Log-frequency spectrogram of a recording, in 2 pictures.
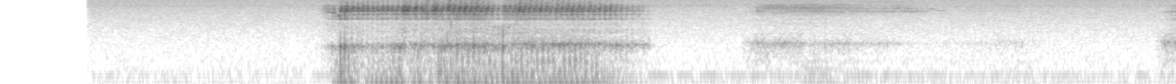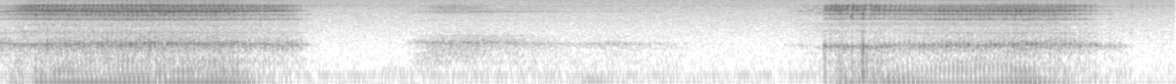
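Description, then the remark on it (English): Deep, rumbling snores from a bear sleeping in a cave come in a slow, steady rhythm: three loud rasping inhales, each followed by a softer, breathy exhale, with no talking. “Snoring in the shadows, someone's sleeping there.”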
